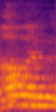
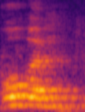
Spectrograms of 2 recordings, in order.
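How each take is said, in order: First: The first vowel sounds like 'uh'. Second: The first vowel sounds like 'oh'. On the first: The speaker calls it right. "it's an oven" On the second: The speaker calls it wrong. "not oven"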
